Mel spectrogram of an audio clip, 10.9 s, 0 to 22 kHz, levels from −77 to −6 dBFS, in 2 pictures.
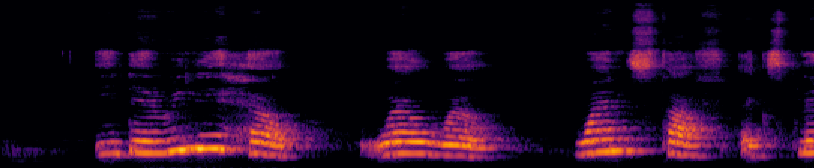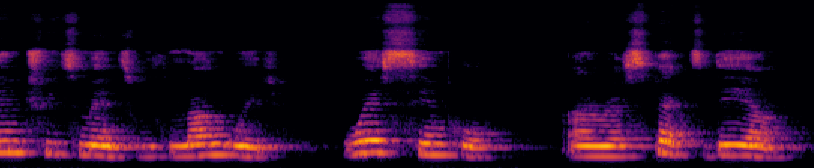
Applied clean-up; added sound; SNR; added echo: none; none; none; reverberation time 0.6 s.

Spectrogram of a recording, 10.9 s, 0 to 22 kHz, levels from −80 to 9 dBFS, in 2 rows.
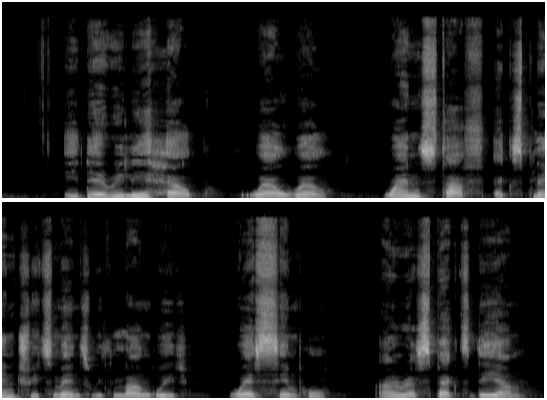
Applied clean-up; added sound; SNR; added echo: none; none; none; none.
